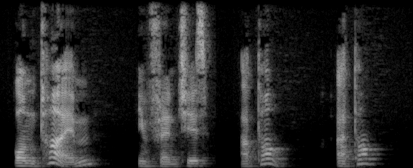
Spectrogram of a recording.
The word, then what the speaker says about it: à temps: The M on the end of the syllable there gets completely swallowed up. À temps, and the P and the S on the end there also completely disappear. So what looks like attempts is à temps, attends, à temps, attends, and that means on time, on time.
